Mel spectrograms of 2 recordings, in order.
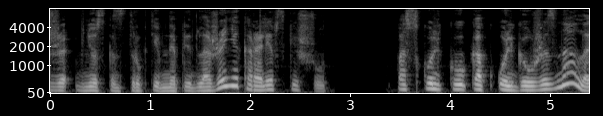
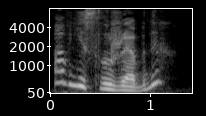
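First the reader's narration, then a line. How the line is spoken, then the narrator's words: Laughing. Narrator (Russian): засмеялась художница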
